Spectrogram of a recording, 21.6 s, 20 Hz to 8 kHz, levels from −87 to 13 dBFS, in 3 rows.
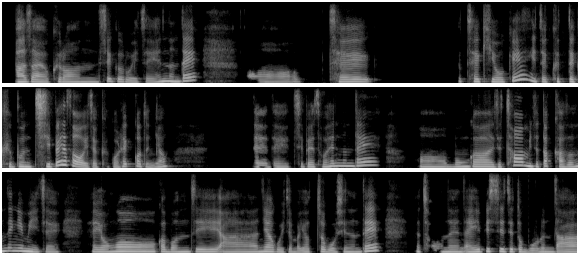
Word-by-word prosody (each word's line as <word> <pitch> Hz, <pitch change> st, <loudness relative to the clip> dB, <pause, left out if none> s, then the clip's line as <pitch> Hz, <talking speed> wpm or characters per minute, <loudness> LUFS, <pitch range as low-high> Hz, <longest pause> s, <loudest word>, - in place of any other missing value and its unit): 맞아요. 185 Hz, -2 st, +2 dB
그런 180 Hz, -2 st, -2 dB
식으로 215 Hz, -2 st, -3 dB
이제 165 Hz, 0 st, -7 dB
했는데 240 Hz, -, +2 dB, 0.7 s
어 175 Hz, +3 st, -7 dB, 0.4 s
제 210 Hz, 0 st, 0 dB, 1.2 s
제 225 Hz, -, 0 dB
기억에 210 Hz, -4 st, -2 dB, 0.3 s
이제 220 Hz, -5 st, -2 dB
그때 215 Hz, +2 st, -2 dB
그분 200 Hz, -1 st, 0 dB
집에서 225 Hz, -, +5 dB
이제 165 Hz, 0 st, -3 dB
그걸 180 Hz, +6 st, -9 dB
했거든요. 230 Hz, -4 st, -2 dB, 1.1 s
네네. 170 Hz, -3 st, -5 dB
집에서 195 Hz, 0 st, -3 dB
했는데 275 Hz, +8 st, +1 dB, 0.5 s
어 185 Hz, -1 st, -2 dB
뭔가 200 Hz, +3 st, +2 dB
이제 195 Hz, -1 st, -2 dB
처음 330 Hz, -, +2 dB
이제 220 Hz, -2 st, +2 dB
딱 250 Hz, +3 st, 0 dB
가서 190 Hz, 0 st, 0 dB
선생님이 250 Hz, -1 st, +3 dB
이제 180 Hz, -1 st, -5 dB, 0.4 s
"얘 200 Hz, -, +1 dB
영어가 215 Hz, +2 st, +4 dB
뭔지 195 Hz, +2 st, +1 dB
아냐?"고 185 Hz, +3 st, 0 dB
이제 175 Hz, -, -5 dB
막 165 Hz, -1 st, -4 dB
여쭤보시는데 180 Hz, -, 0 dB, 0.4 s
아 -, -, -1 dB
저는 185 Hz, 0 st, -2 dB
"에이 185 Hz, +3 st, +2 dB
비 230 Hz, -, +1 dB
시 230 Hz, 0 st, +1 dB
디도 210 Hz, -2 st, +1 dB
모른다." 175 Hz, +2 st, 0 dB
195 Hz, 255 characters per minute, -26 LUFS, 180-220 Hz, 1.2 s, 집에서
